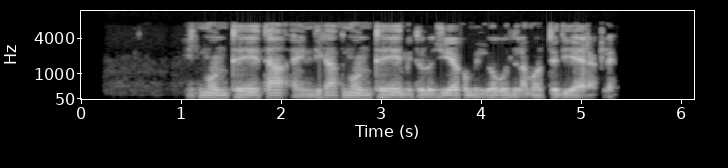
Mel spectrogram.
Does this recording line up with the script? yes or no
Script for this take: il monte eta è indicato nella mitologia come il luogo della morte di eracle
no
